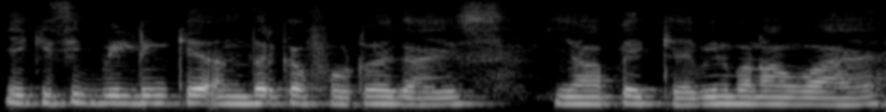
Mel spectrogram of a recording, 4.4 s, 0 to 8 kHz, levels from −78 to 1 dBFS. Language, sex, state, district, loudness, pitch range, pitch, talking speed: Hindi, male, Uttar Pradesh, Deoria, -33 LUFS, 145-160 Hz, 150 Hz, 215 wpm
